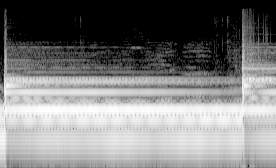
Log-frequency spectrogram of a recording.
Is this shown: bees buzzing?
no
